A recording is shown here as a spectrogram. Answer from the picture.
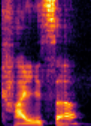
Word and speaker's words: Caesar: And now he quotes Cicero, which according to my Latin teacher is the right pronunciation, because Caesar was also not Caesar, it was Kaiser, which then in German became Kaiser, emperor.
